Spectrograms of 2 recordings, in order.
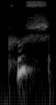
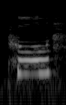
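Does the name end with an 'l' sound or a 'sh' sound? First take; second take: sh sound; l sound. First: The name ends with a 'sh'-like sound. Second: The name ends with a plain 'l' sound. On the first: The speaker calls it right. "the actual pronunciation is Poosh" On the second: The speaker calls it wrong. "I have in the past called him Pool"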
